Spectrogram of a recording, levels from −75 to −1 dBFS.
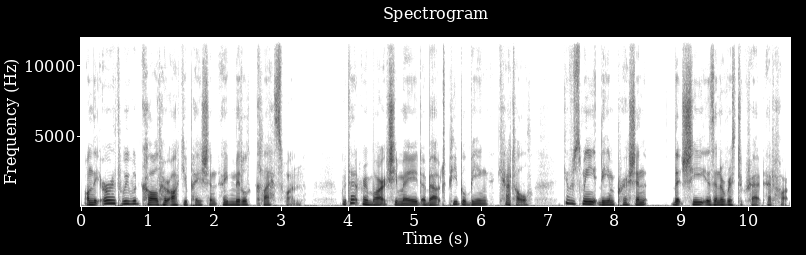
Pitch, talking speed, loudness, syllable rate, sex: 130 Hz, 180 wpm, -17 LUFS, 5.5 syllables/s, male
